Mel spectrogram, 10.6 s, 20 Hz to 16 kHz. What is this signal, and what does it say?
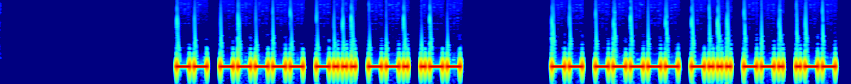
Morse code, heard as a keyed tone, about 22 wpm, 700 Hz. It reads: M0BGW M0BGW
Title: DXCC-100 Call Signs - 5 Characters - Repeated 2x - 22wpm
